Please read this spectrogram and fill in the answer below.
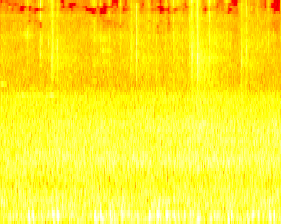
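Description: Typing on a computer keyboard: a run of irregular key clicks over a steady low background hum.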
